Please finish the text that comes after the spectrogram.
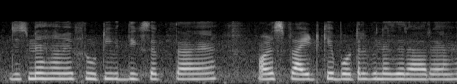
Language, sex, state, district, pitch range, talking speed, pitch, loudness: Hindi, female, Gujarat, Valsad, 245-260 Hz, 210 wpm, 250 Hz, -17 LUFS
